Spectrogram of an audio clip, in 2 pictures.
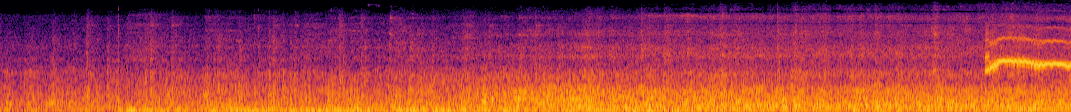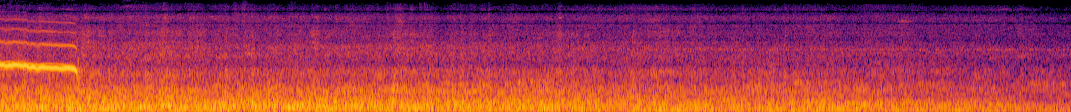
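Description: Electric trains running along the tracks below, a steady rumble that fades toward the end. Near the middle, a single clear tone lasts about two seconds, falls slightly in pitch, and is the loudest sound.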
